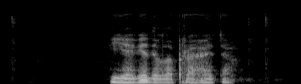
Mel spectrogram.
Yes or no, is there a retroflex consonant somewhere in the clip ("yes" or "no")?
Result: no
